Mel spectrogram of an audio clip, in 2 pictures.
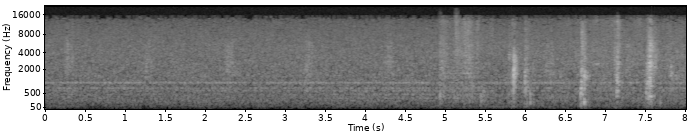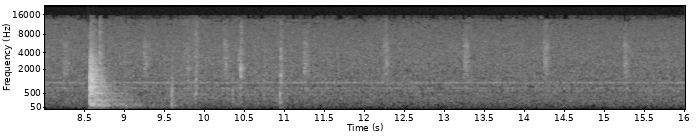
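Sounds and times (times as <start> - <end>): faint steady hum: 0.0 - 16.0
loud thump: 8.6 - 9.2
light clicks and knocks: 8.6 - 11.1.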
